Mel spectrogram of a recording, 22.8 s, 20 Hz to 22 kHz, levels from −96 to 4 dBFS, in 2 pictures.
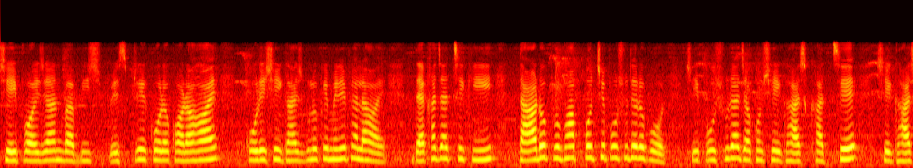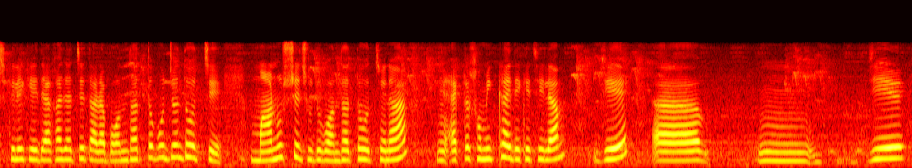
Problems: constant background noise, background conversations at intervals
